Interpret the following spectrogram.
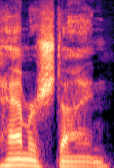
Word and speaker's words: Hammerstein: And I remember it's pronounced Hammerstein, by the way. Like Ram? Yeah, that's the way I pronounce it.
